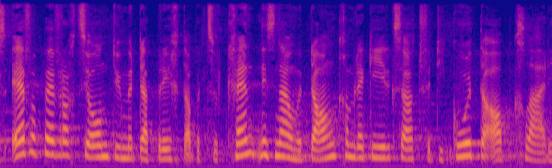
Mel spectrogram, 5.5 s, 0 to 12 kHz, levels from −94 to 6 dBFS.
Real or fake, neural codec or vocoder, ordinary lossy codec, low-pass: real; none; MP3, 64 kbps; 10.8 kHz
